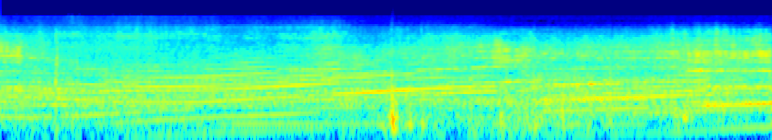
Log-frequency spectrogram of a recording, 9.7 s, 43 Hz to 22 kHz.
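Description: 600cc supersport race motorcycle engines, more than one heard at once, with the revs dropping and climbing again and again as the bikes run through a corner. There is a single sharp click about five seconds in.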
